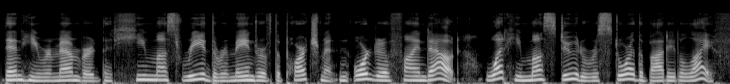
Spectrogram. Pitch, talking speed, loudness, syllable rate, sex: 195 Hz, 220 wpm, -18 LUFS, 5.3 syllables/s, female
